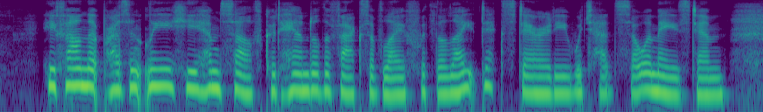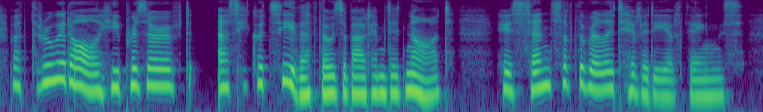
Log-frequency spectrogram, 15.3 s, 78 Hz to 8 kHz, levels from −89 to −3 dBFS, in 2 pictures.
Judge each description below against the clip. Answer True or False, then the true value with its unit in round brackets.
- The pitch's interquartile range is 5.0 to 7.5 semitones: False (4.6 semitones)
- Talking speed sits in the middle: True (175 wpm)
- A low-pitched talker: False (185 Hz)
